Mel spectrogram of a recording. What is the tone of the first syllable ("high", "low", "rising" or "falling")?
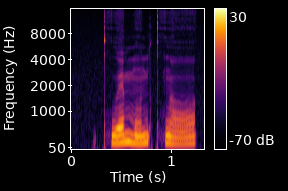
rising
